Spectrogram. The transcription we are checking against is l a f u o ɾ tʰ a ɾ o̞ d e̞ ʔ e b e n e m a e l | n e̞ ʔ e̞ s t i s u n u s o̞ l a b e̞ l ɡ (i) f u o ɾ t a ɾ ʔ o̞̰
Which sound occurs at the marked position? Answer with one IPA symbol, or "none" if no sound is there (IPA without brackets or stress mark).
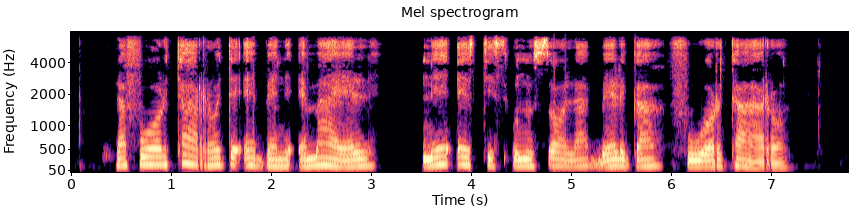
a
